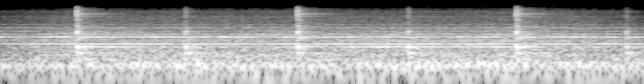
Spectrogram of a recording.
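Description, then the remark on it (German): A steady mechanical ticking from a properly working valve repeats in an even rhythm, roughly twice per second, over a constant engine-like hum. The ticks are crisp, with no voices. “Das ist diesmal ein Ventil gewesen, und jetzt spielt ihr das gleiche Ventil vor, wenn es kaputt ist.”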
